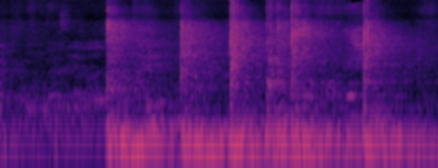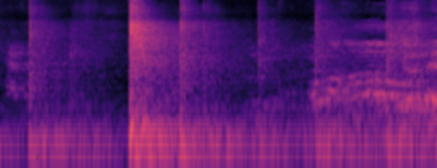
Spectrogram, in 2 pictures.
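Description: A volleyball being struck and bouncing on a hardwood gym floor: sharp smacks about a second in, near five seconds and, loudest, near six seconds, each followed by a booming echo in the hall. Players' voices can be heard near the end.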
